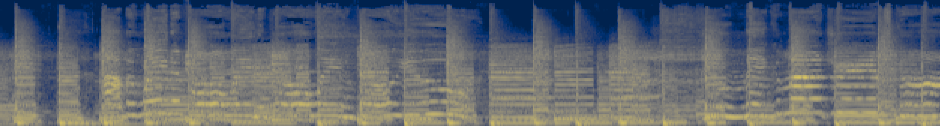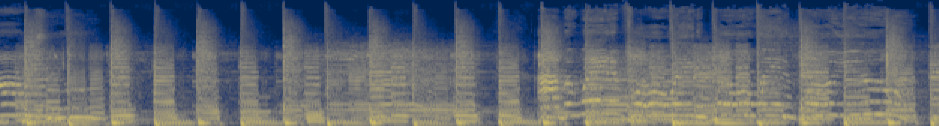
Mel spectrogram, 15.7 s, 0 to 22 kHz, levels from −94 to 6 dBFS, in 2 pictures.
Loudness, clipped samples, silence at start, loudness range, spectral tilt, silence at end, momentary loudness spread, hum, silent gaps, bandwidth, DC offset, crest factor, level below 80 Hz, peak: -21 LUFS; under 0.1%; 0 s; 4 LU; -5.5 dB/octave; 0 s; 6 LU; none; none; 18.5 kHz; under 0.1%; 18 dB; -38 dBFS; -2 dBFS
